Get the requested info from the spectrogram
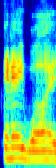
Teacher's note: there's a glottal stop in the middle of it.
